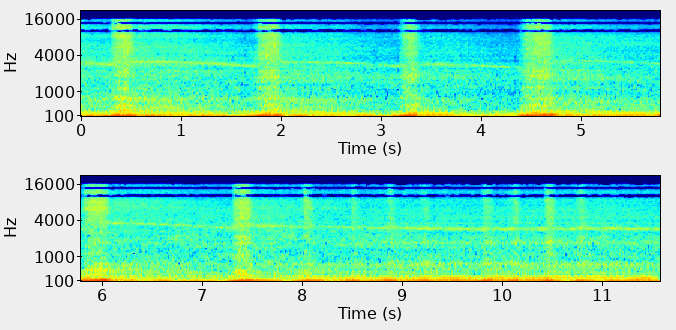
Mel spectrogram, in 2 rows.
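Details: Freshly installed 1500hp Cummins diesel, just over two minutes into the run without coolant, good oil pressure, hot idle about 30: deep even idle broken by sharp blips every 1.5 seconds, returning cleanly. Normal hot idle and revving.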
